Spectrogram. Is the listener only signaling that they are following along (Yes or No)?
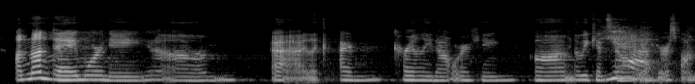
No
